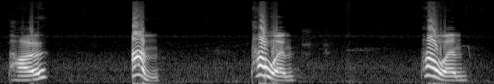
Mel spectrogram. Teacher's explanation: this word has got two syllables, po and em, where the stress is placed on the first syllable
